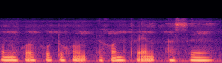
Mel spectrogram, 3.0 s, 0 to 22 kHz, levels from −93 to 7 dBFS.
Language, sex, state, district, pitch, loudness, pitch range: Assamese, male, Assam, Sonitpur, 135 Hz, -16 LUFS, 125-140 Hz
